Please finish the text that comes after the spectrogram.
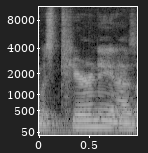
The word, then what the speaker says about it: Tierney: You said your name was Tierney, and I was like, what? And you're like, Tierney, and I was like, Tierney, and I kept saying it wrong. You're like, no, like tear and knee.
